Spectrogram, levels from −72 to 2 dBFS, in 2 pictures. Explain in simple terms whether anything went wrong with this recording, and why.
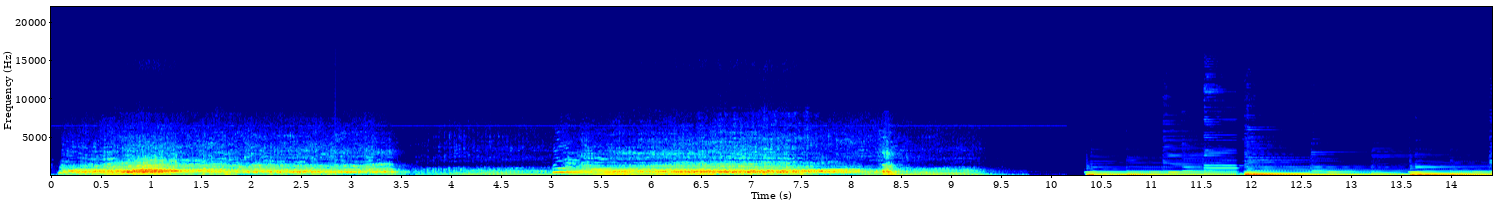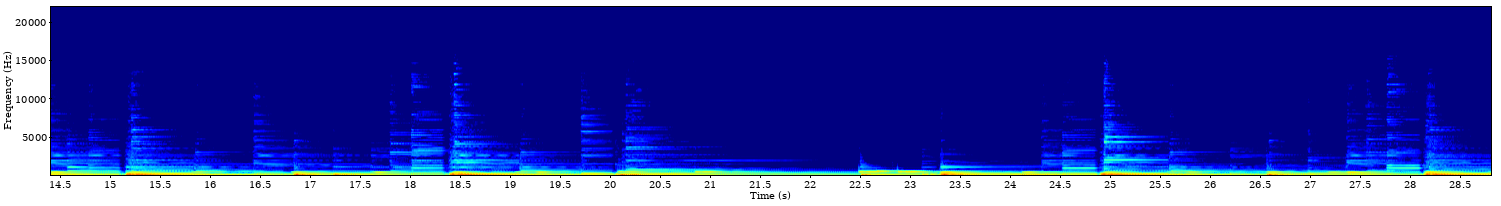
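Twice, part of the compressed data carrying this audio was damaged: bytes were lost or scrambled, so the player could not read those pieces properly and had to hunt for the next clean starting point. This damaged data in a compressed stream comes out as a chirp, squawk, click or short hole, around 2.84 to 2.89 seconds and again around 8.27 to 8.32 seconds, each lasting about a twentieth of a second.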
